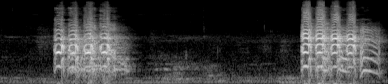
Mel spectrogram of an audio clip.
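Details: Two raspy, stuttering squawks from a baby parrot, each made of quick pulses, separated by a couple of seconds of quiet.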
